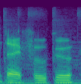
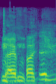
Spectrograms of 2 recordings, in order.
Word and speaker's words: daifuku: They're like daifu. What? Daifuku. You ever get the ones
